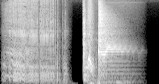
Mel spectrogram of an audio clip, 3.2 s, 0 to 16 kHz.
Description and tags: Foley sound effect made for theatre and film. Recorded with Akg 414 and mixed in Cubase.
